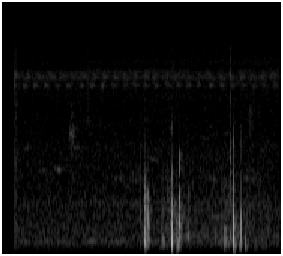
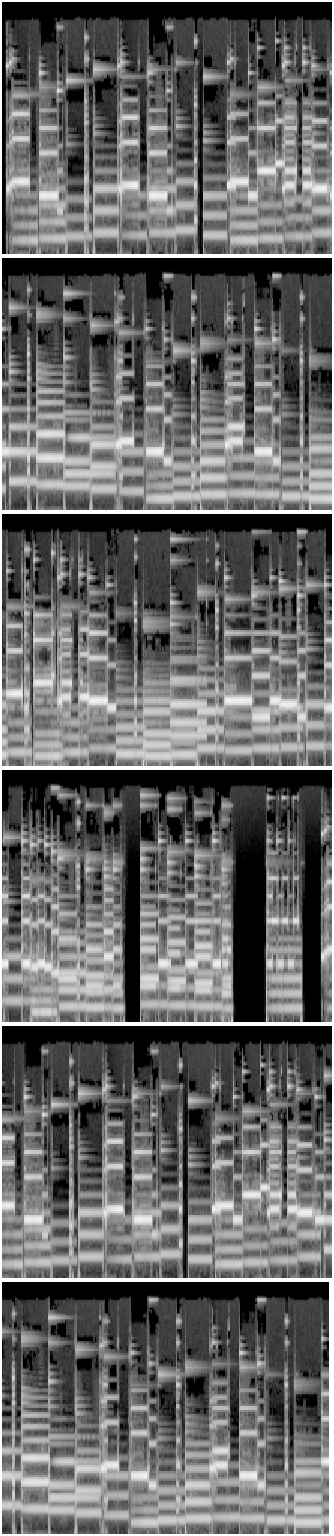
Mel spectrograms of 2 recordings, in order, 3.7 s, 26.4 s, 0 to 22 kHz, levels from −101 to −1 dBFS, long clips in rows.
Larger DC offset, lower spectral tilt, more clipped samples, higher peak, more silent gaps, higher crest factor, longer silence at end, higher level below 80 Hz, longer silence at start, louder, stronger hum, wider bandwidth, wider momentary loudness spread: neither; first, -7.5 dB/octave vs -1.5 dB/octave; neither; second, -24 dBFS vs -2 dBFS; neither; first, 30 dB vs 12 dB; first, 1.35 s vs 0 s; second, under -90 dBFS vs -42 dBFS; first, 1.9 s vs 0.05 s; second, -50 LUFS vs -12 LUFS; neither; second, 11 kHz vs 17 kHz; about the same, 9 LU vs 8 LU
